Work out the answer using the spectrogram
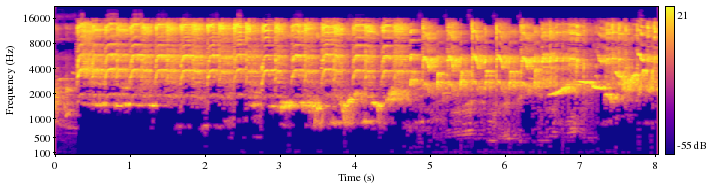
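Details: Madura long-tailed shrike, a contest bird, delivers a steady, fast, rasping rattle of evenly pulsed notes, shifting into varied squeaky phrases and a high whistled slur.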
